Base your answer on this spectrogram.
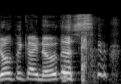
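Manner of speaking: furious shout, very loud and pitched way up. Retelling Achilles answering his talking horse: acting out angry Achilles. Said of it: "Achilles, he's, like, angry".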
